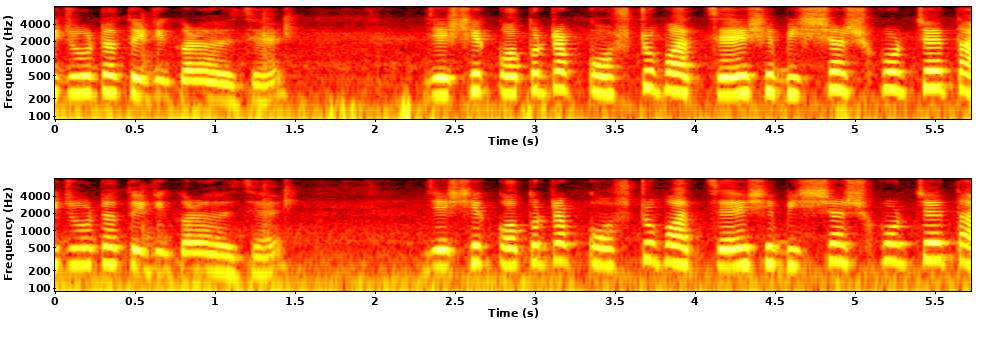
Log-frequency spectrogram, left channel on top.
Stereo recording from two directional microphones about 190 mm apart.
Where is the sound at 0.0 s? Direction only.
Centre (ahead or behind).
